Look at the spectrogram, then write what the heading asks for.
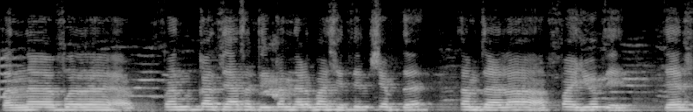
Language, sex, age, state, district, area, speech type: Marathi, male, 18-30, Maharashtra, Osmanabad, rural, spontaneous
